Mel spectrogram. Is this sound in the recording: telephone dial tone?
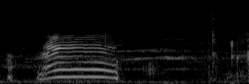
no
